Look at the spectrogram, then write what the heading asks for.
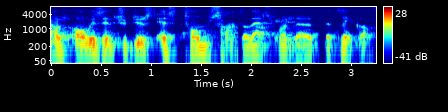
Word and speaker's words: Tom-san: So my name is Tom, and the honorific term in Japan is san. So 3 happens to be the same word, the same pronunciation, san. So we have Tom-san, and then we have the number san.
